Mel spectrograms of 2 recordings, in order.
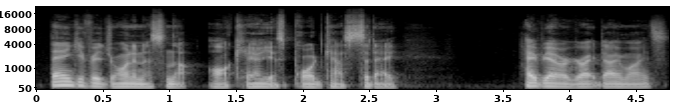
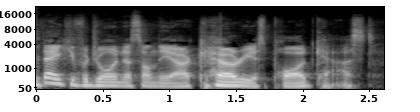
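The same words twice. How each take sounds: First: Hammed-up Aussie podcast sign-off; mock Aussie accent. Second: Put-on a shaky, loud Aussie accent; bad Aussie accent. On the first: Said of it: "I'll think about Sheila and then the shrimp on the bobby". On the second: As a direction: do a bad Aussie accent, drifting toward British. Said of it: "Aussie accent?".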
